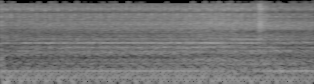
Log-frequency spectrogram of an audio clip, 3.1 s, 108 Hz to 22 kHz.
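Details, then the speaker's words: 2000 Chrysler Grand Voyager SE, 114,000 miles, just started after 8 years parked, accessory belt cut off: quiet even idle with soft steady beat, no ticking or knocking; normal idle. "It's so quiet because nothing's spinning. It just fired right up. You You poor thing. Listen. It doesn't even tick. Why does that sound so good?"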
